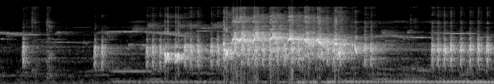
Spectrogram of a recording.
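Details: Yellow-vented bulbul call for luring birds: a few thin whistled notes, then a loud burst of excited, squawky chatter lasting about two seconds, fading before a final run of quick chirps, with a low hum beneath.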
